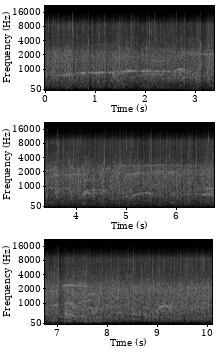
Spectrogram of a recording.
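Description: A large audience applauding steadily, with scattered cheering voices over the clapping.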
